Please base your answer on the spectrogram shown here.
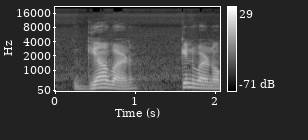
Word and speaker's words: ज्ञ: उच्चारण के आधार पर पूछे तो ग और या से बनेगा, और ऐसे पूछे नॉर्मली तो किससे बनता है?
